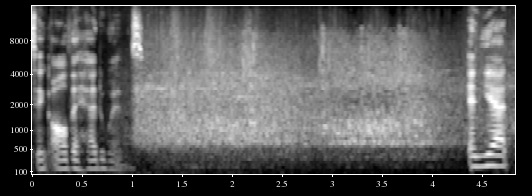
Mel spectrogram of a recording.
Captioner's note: chanting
